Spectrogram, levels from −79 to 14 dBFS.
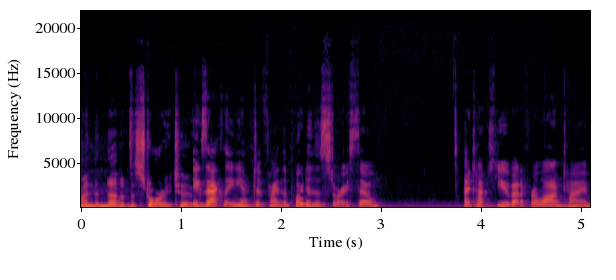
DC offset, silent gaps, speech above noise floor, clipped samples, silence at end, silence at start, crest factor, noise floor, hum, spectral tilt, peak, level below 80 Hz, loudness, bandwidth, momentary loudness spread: under 0.1%; none; 24 dB; under 0.1%; 0 s; 0 s; 18 dB; -52 dBFS; none; -5 dB/octave; -10 dBFS; -54 dBFS; -28 LUFS; 19.5 kHz; 8 LU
